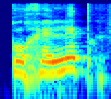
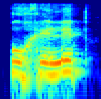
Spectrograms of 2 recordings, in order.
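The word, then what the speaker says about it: קֹהֶלֶת: Y esa palabra en hebreo se pronuncia, bueno, es una palabra diferente, es cogelet, es la palabra cogelet y significa lo mismo, maestro o predicador.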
